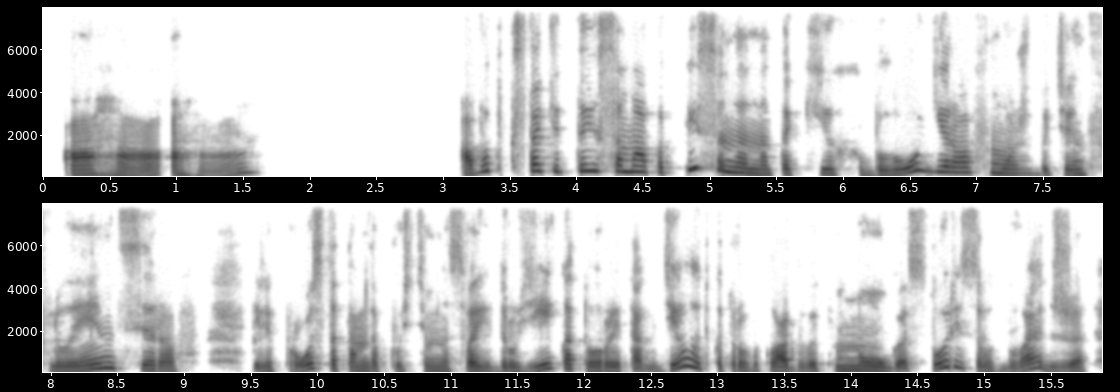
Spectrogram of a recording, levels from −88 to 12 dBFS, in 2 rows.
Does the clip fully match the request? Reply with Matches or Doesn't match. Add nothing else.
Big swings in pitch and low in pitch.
Doesn't match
